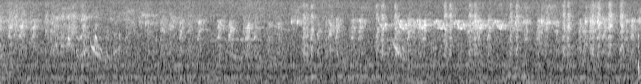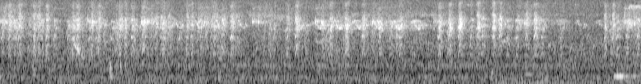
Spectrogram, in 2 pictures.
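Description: Faint outdoor ambience: a steady high trill of insects with fine crackling ticks, and a few faint short bird chirps.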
